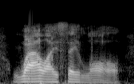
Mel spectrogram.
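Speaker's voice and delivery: talking through a real laugh. Real, not acted. Streamer joking to Twitch viewers about lol, laughing. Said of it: "Look, I'm lolling".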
